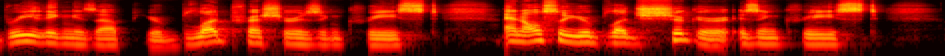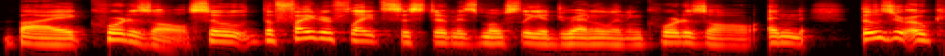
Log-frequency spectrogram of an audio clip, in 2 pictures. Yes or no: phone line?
no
